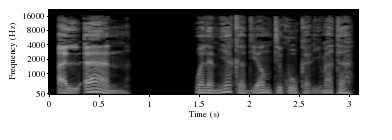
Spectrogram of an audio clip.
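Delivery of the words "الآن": a short narrated shout, only a little louder; restrained shout. A narrator's reading. Attacker signalling his gang to charge, restrained shout. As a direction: call out the order, held back. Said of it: "صارخا".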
